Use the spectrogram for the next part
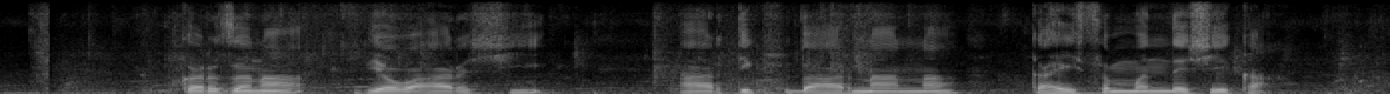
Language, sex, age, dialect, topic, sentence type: Marathi, male, 18-24, Northern Konkan, banking, statement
